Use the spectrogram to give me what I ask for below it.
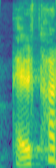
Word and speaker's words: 델타: 세모와 이라고 하는데 이건 우리가 어떻게 있냐면 요 델타 라고 읽어요 어떻게 있느냐 를 다이 델타는 무엇이냐면 으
